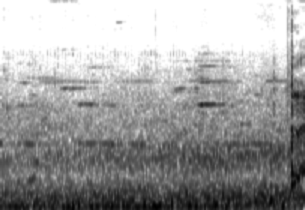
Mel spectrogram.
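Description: Bicycle rolling over city pavement with a steady low rumble of tyres, wind and traffic. Near the end comes a sharp bang as the bike drops hard off a curb, followed by a brief high rising and falling sound.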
